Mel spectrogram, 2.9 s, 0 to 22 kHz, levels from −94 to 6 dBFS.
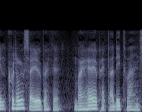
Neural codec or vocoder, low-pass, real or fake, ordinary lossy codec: codec, 16 kHz, 0.5 kbps, FunCodec, trained on LibriTTS, 25 frames a second; 7.2 kHz; fake; none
